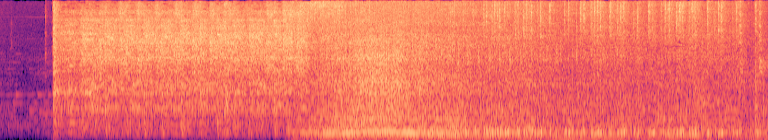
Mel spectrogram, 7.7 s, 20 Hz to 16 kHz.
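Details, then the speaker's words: 2008 Chevy HHR, replacement engine of 2.4 Ecotec block with 2.2 cylinder head, first startup: cranks, catches with brief whistle, then uneven stumbling idle with ticking puffs; bad misfire and badly leaking exhaust manifold despite factory copper gasket, new gasket planned. "a couple things I noticed when I first started up had a real bad misfire but also the exhaust manifold was leaking really bad"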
